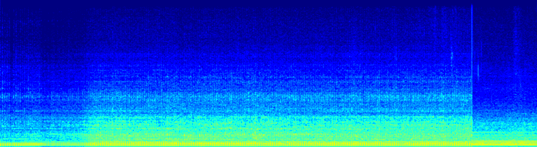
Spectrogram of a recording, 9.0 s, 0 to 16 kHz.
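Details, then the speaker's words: Wen 2350 inverter generator, switched from its default eco mode to full-RPM regular mode, started to run a Dometic 11,000 BTU air conditioner with Micro-Air EasyStart: catches and settles into a steady even hum; normal start-up. "And since today is such a sunny day, we will set up the Wen and fire it up and find out whether or not the air conditioner will run with the EasyStart."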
